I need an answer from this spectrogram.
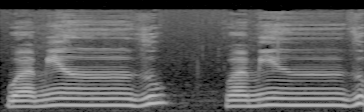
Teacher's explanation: ذال کے مخرج کے قریب جائیں گے رائٹ اوے غنہ کرتے ہوئے، لیکن ذال کو ٹچ نہیں کریں گے اس وقت تک جب تک کاملہ گریڈ کا ہم نے غنہ ادا نہ کر دیا. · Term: اخفا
